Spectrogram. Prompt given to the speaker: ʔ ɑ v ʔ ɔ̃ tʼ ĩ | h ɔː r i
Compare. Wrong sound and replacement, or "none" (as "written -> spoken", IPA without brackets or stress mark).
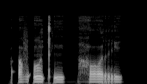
none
